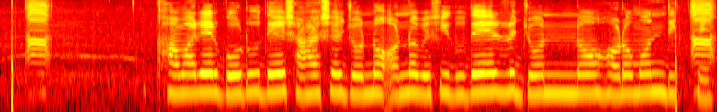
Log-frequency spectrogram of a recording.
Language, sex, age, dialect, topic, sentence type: Bengali, female, 18-24, Western, agriculture, statement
